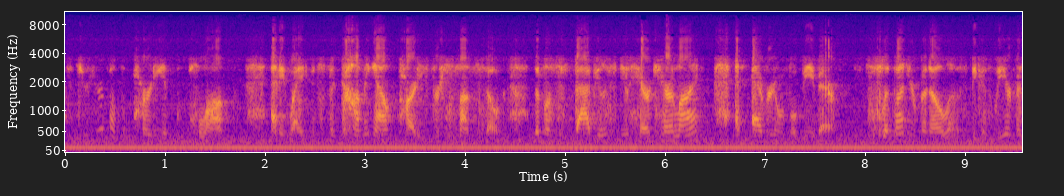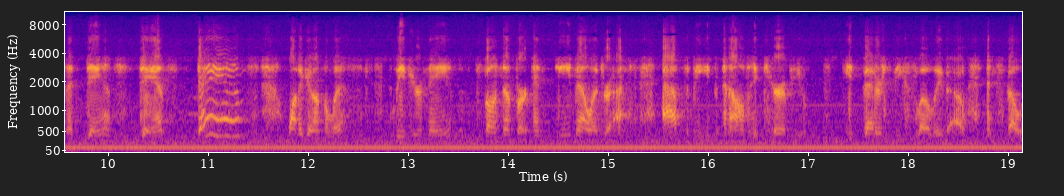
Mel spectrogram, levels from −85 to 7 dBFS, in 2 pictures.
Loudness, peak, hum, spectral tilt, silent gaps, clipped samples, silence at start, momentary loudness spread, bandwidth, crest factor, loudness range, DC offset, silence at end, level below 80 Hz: -16 LUFS; 0 dBFS; none; -2.5 dB/octave; none; under 0.1%; 0 s; 9 LU; 10.5 kHz; 18 dB; 2 LU; under 0.1%; 0 s; -52 dBFS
